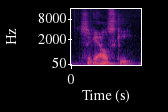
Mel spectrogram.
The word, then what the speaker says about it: Cegielski: Cegielski is what we all called him. And of course, as time has gone on, I've thought, that can't be right. His name surely is something along the lines of Cegielski. So I asked him, Sigelski.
